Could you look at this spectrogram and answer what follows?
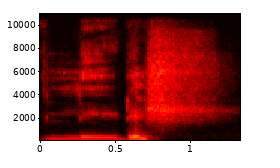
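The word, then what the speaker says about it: ledig: Next question which came to my mind which I brought for you is Zinzy Leish ordered Zinzy Leish ordered leish ending is ig ending is ig. So that is pronounced as sh.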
